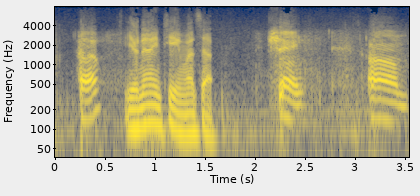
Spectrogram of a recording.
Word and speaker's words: Shane: Shay? Hello? You're 19. What's up? Shane. Right, I said Shay. Yeah, I'm sorry, it's Shane.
